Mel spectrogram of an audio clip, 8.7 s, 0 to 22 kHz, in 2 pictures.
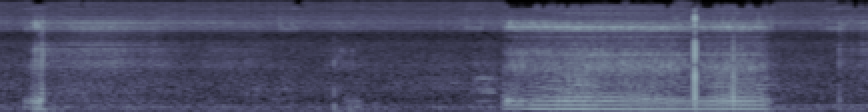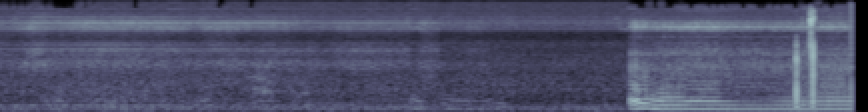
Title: Missy Snoring - 4 Months Boxer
